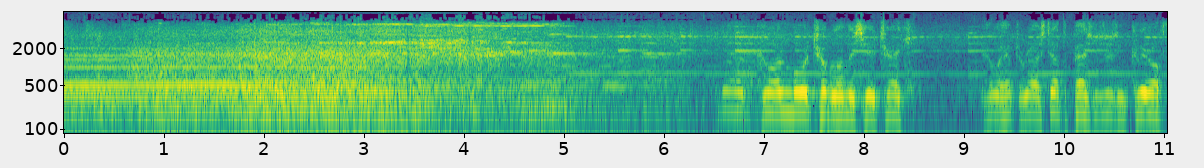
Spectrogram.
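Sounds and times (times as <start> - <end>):
train braking with squealing wheels: 0.0 - 7.2
speech: 7.5 - 8.6, 9.2 - 11.0.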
